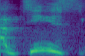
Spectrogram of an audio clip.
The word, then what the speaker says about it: artiste: So the pronunciation for it is Mm-hmm. artiste, artiste.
